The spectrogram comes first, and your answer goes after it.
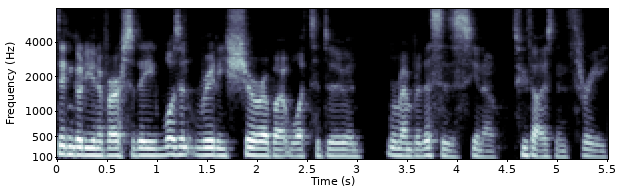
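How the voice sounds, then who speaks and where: A man speaks at a medium pitch and a fairly quick pace. His intonation is monotone and flat, with hardly any pauses. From Northern Ireland. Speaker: cyber threat intelligence specialist, former military intelligence. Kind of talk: interview.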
